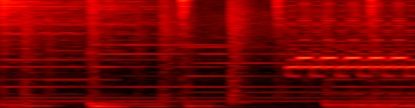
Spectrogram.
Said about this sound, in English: I turn off the TV just as my phone starts ringing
